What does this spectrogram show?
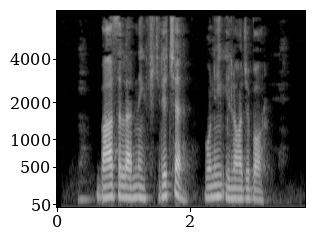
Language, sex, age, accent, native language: Uzbek, male, under 19, Andijon, Uzbek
